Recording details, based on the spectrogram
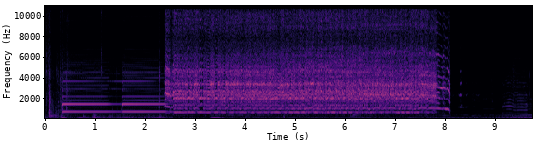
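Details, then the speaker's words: WS6 Trans Am blower motor removed and run on the bench: steady high-pitched squeal for several seconds then winds down; it was quiet earlier, so the blower motor will be replaced. "It's weird. Before I was running it and it was totally quiet. So I guess we're getting a new blower motor."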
